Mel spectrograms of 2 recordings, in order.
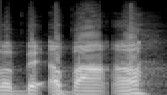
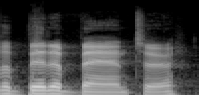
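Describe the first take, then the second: First: It is said in a British accent. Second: It is said in the speaker's ordinary accent.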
